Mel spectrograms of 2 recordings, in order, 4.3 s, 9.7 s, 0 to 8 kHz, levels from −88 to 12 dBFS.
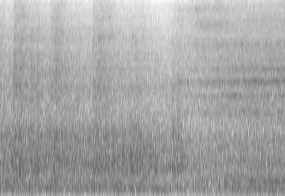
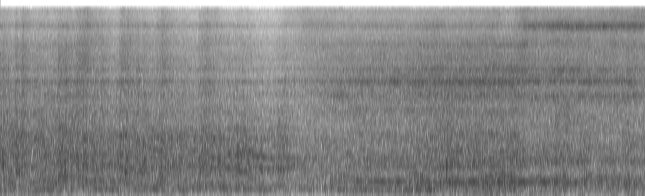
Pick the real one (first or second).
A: first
